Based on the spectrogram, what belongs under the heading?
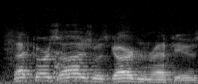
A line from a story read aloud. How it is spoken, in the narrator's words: Eddie said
